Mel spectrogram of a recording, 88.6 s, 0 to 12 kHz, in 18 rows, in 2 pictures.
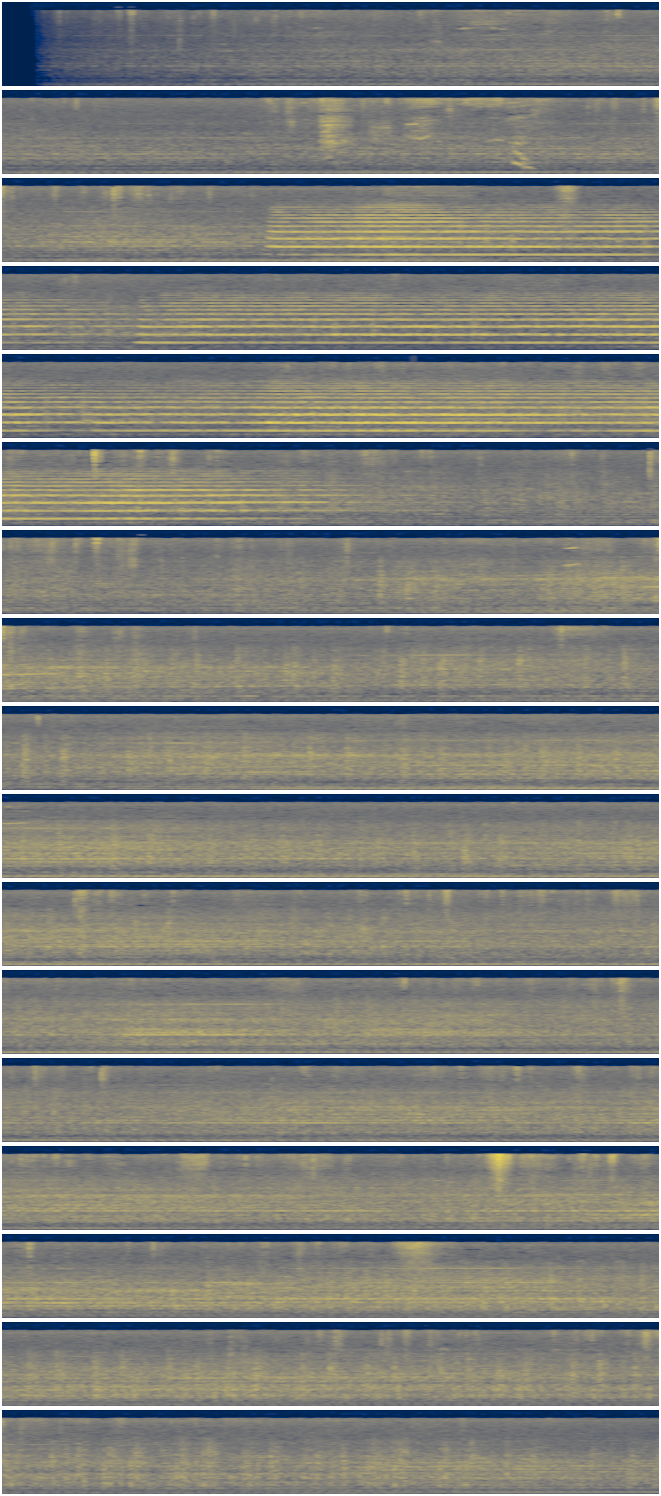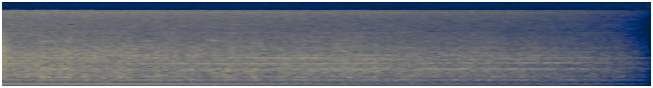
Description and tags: E.E.S.N°4 “Bicentenario de la Patria”
Alumnos de 5° año orientación Economía
Proyecto: “¡De qué pueblo sos!”
Materia: Geografía
Docente: Andrea Mundiñano
Autor: Jimena
Título: “Tren”
Lugar: Sargento Cabral alt.300
Fecha/hora: 24/10/2015 21.20hs
+ Info: Escuela de Educación Secundaria Nº4 • Cabildo
+ Info: Sonoteca Bahía Blanca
